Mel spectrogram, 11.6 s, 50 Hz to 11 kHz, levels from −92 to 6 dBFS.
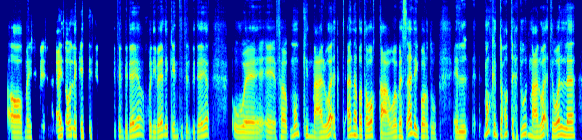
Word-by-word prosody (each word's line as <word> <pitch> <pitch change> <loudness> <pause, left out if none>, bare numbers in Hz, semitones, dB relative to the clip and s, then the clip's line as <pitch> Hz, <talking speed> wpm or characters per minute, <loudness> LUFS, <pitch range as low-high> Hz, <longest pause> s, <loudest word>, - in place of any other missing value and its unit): آه 120 -1 +5
ماشي، 130 -1 -6
ماشي، - - -6
أنا - - -27
عايز 155 +3 +5
أقول 160 +3 +1
لِك 155 -2 -2
أنتِ 145 +1 -4
في - - -14 0.4
في - - -5
البداية، 150 +7 -1
خدي 125 -4 -5
بالك 155 +5 0
أنتِ 145 0 -8
في - - -14
البداية، 135 +8 -3 0.4
و 125 -1 -2 0.6
فممكن 145 - -4
مع 110 0 +3
الوقت 130 +2 +2
أنا 170 +3 +4
باتوقع 150 -8 +3
وباسألِك 145 - +2
برضو، 125 -7 -2 0.4
ال 125 +1 -1 0.3
ممكن 205 -3 0
تحطّي 195 +4 -2
حدود 175 +9 -6
مع 125 -7 +3
الوقت 135 +3 +2
والّا، 160 0 +4
145 Hz, 160 wpm, -24 LUFS, 130-170 Hz, 0.6 s, آه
